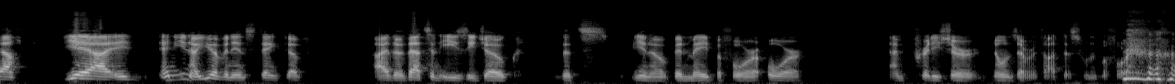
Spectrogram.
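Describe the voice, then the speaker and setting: With an American accent, a man speaks at a moderate pace with long, frequent pauses. The sound is dry and close, with no echo. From Virginia, US. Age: 50s. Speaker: comedian. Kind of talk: casual interview. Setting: podcast.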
